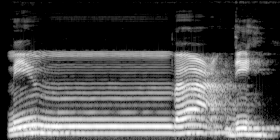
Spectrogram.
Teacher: Nah, berbeda lagi ketika orang tersebut membacanya dengan menggabungkan nun kepada ba sehingga menjadi mim ba'dih, bukan min lagi tapi mim. Nah, huruf terakhirnya adalah mim.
